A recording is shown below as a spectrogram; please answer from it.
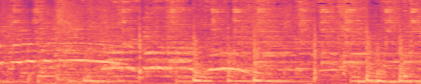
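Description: Kirtan chanting: a voice sings a bending melody over drum beats and hand cymbals struck in a steady rhythm.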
